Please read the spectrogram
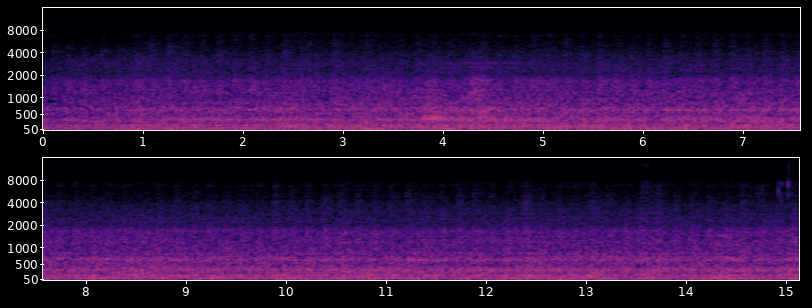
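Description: Steady low rumbling background noise with a faint low hum, even in level throughout.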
